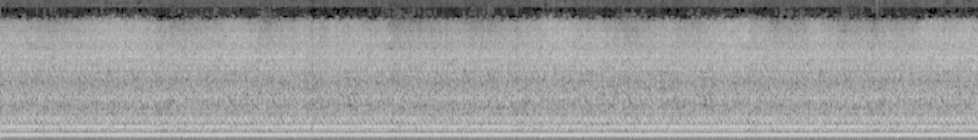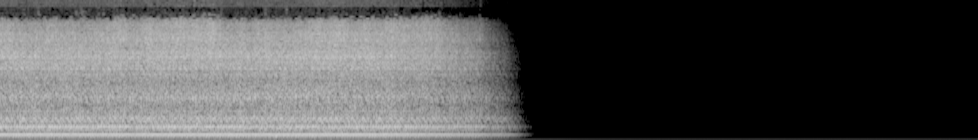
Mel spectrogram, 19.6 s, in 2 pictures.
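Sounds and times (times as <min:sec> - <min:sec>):
car engine noise: 0:00.0 - 0:15.0.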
